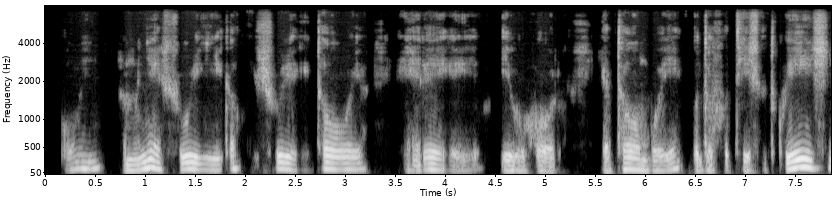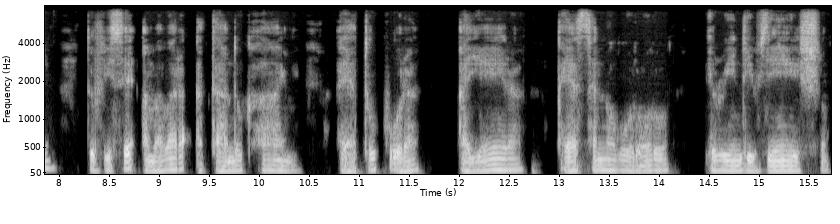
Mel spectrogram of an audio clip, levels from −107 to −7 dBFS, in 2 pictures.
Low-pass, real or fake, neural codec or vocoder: 7.2 kHz; fake; codec, 16 kHz, 4.8 kbps, FACodec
